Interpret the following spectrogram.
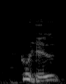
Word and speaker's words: Hoothoot: It's Hoothoot. No, it's hoot hoot. And there's even the one owl like remember thing. Hoothoot for you all. No. It is. It might be spelled Hoothoot, but it's pronounced Hoothoot. You know it. There's no space bar Oh, there.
